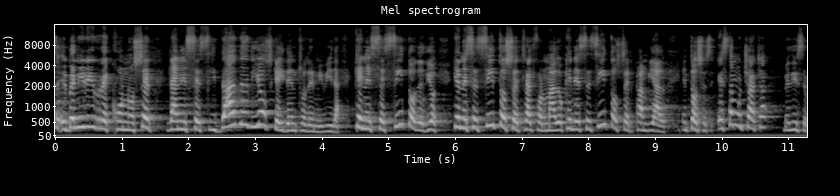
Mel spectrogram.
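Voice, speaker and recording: Middle-aged lady pastor, high voice, preaching thru stories, acts stuff out w little sound words. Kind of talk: sermon with personal stories.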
